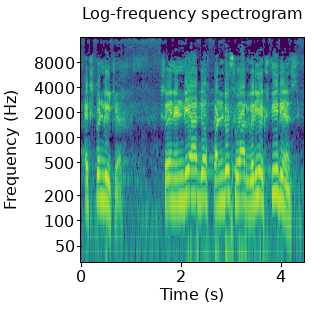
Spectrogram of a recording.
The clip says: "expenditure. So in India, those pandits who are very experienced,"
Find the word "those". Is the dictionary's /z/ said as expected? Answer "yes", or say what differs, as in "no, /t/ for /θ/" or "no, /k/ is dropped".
no, /z/ is dropped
